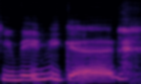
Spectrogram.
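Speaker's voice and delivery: small, high, squeaked-out voice. Recounting god asking how he made her, she retells her answer: retelling a squeaked reply. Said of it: "I just like squeaked out these words".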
